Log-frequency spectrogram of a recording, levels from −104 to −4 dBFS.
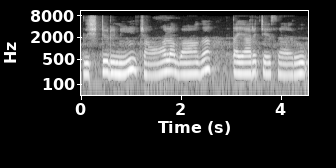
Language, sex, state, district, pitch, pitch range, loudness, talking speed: Telugu, female, Andhra Pradesh, Sri Satya Sai, 200 Hz, 195-220 Hz, -12 LUFS, 65 wpm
